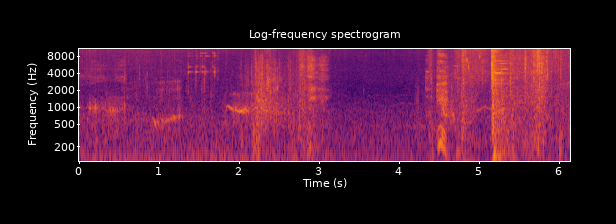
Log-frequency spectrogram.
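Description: Fire crackles and roars close by.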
